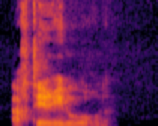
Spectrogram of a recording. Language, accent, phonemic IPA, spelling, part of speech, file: French, France, /aʁ.tij.ʁi luʁd/, artillerie lourde, noun, LL-Q150 (fra)-artillerie lourde.wav
- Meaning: 1. heavy artillery 2. big guns, heavy artillery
